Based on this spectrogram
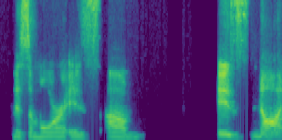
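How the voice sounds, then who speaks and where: Here a man speaks with a Canadian accent and ordinary pitch variation. The recording is very clean, with a silent background. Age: 30s. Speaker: drag performer. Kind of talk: podcast interview.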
